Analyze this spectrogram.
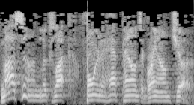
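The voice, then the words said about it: Put-on Texas accent. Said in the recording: “I'm doing the best Texas accent.”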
